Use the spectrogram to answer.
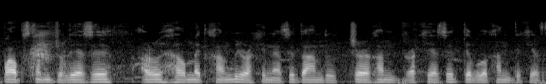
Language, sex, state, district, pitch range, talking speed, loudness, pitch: Nagamese, male, Nagaland, Dimapur, 105-115 Hz, 200 wpm, -21 LUFS, 110 Hz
